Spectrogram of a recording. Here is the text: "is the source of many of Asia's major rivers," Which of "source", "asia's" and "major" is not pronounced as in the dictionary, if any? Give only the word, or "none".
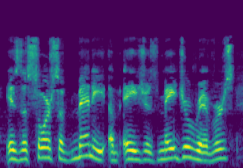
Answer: none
